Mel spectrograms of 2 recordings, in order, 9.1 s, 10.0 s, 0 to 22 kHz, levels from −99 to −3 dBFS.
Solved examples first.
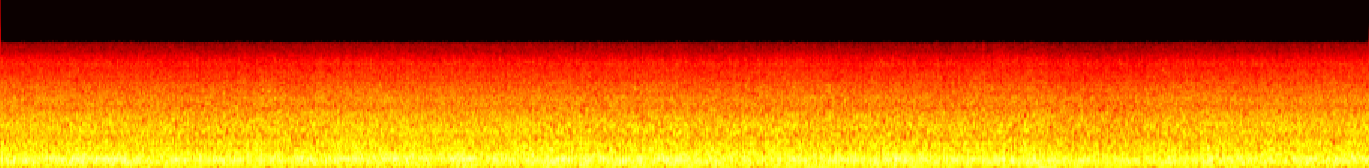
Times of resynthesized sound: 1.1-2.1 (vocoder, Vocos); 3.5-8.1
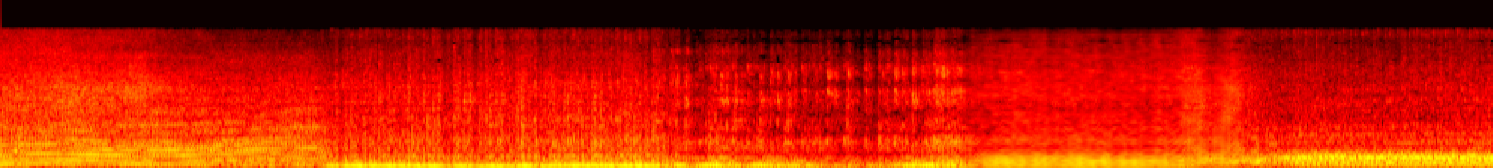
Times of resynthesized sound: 6.4-8.3 (vocoder, Vocos)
